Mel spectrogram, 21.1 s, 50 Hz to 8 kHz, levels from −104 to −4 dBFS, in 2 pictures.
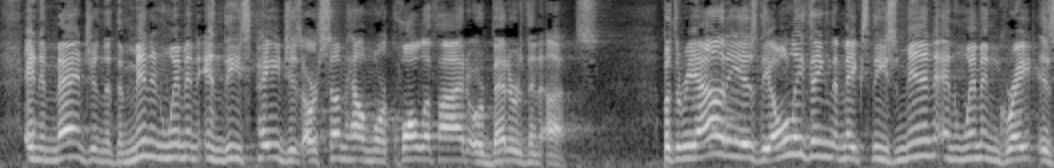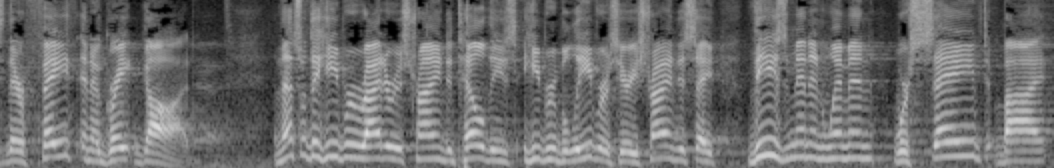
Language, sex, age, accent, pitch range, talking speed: English, male, 40-59, American, 175-230 Hz, 180 wpm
